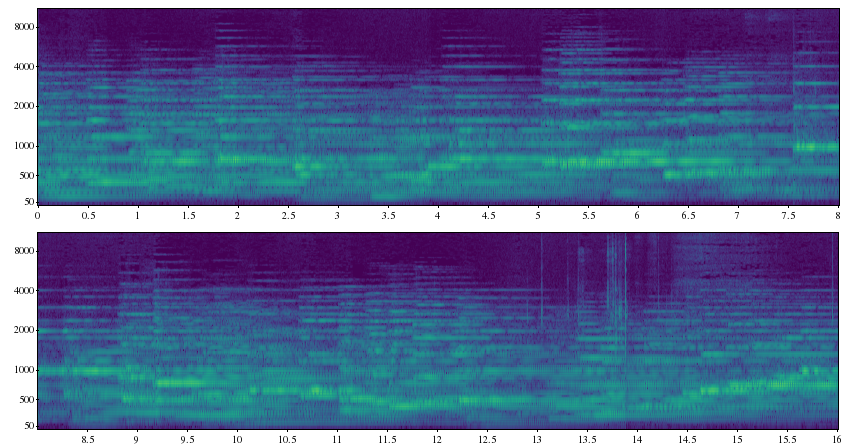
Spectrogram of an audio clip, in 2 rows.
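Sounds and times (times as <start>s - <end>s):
grand piano classical music: 0.0s - 16.0s.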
